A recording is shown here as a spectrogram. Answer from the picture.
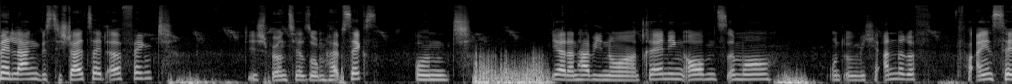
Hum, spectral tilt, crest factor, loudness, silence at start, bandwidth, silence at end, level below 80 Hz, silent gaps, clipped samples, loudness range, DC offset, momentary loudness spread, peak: none; -5 dB/octave; 18 dB; -23 LUFS; 0 s; 17 kHz; 0 s; -34 dBFS; none; under 0.1%; 4 LU; under 0.1%; 11 LU; -4 dBFS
